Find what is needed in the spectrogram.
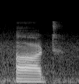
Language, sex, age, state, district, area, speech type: Urdu, male, 18-30, Delhi, South Delhi, urban, read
